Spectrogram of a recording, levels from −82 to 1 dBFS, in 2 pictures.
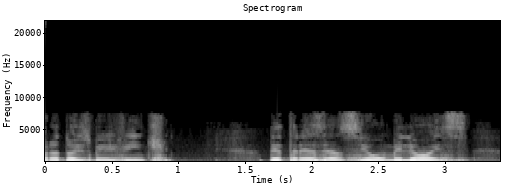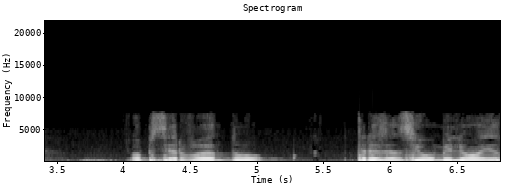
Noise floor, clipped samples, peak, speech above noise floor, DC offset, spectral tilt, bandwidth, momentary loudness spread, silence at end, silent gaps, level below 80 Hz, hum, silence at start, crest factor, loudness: -49 dBFS; under 0.1%; 0 dBFS; 37 dB; under 0.1%; -9.5 dB/octave; 8 kHz; 11 LU; 0 s; none; -26 dBFS; none; 0 s; 12 dB; -13 LUFS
